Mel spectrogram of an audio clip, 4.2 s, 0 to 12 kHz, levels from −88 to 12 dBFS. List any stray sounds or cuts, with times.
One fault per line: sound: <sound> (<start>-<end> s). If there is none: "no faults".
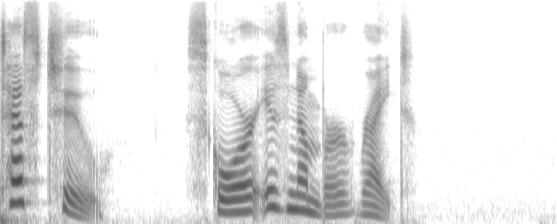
no faults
